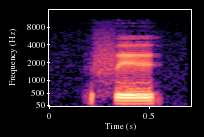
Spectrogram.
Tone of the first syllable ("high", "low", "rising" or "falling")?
high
